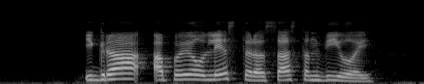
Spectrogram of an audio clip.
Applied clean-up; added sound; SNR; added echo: none; none; none; none.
